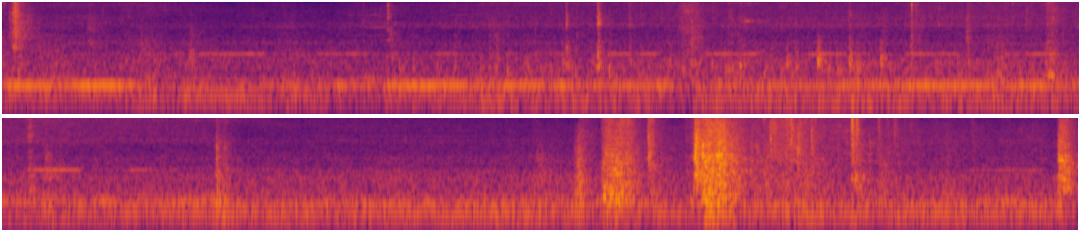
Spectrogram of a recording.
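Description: Komatsu hydraulic excavator running steadily, its engine and hydraulics droning, with a faint repeated beep around the middle. Near the end come two loud crashes of metal and debris as the demolition bucket tears into the building.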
